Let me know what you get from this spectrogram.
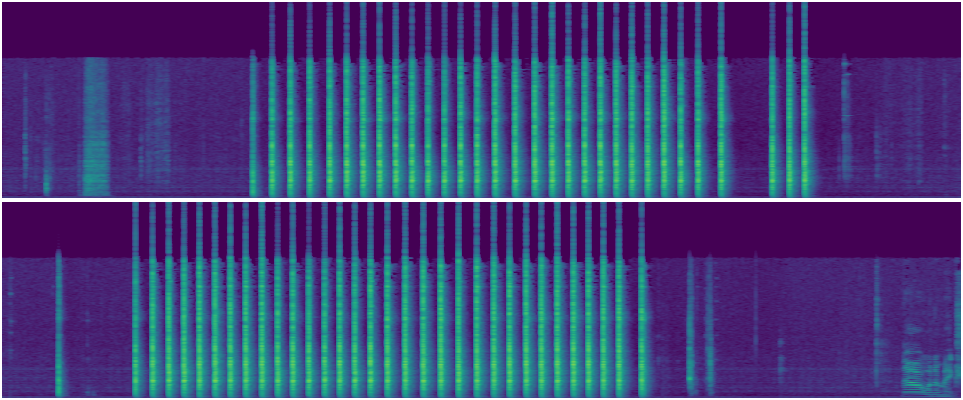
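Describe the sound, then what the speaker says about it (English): Rapid, even hammer taps strike a bent wire curve for cold-connection chain links in two long runs, with a few scattered single blows between them. The sound is close and crisp, with no talking. "And then I'm going to hammer the curve here."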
